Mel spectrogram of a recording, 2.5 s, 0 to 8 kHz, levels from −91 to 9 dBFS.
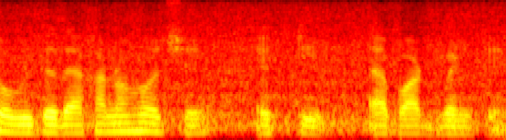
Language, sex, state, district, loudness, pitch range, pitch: Bengali, male, West Bengal, Dakshin Dinajpur, -17 LUFS, 110-125 Hz, 115 Hz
